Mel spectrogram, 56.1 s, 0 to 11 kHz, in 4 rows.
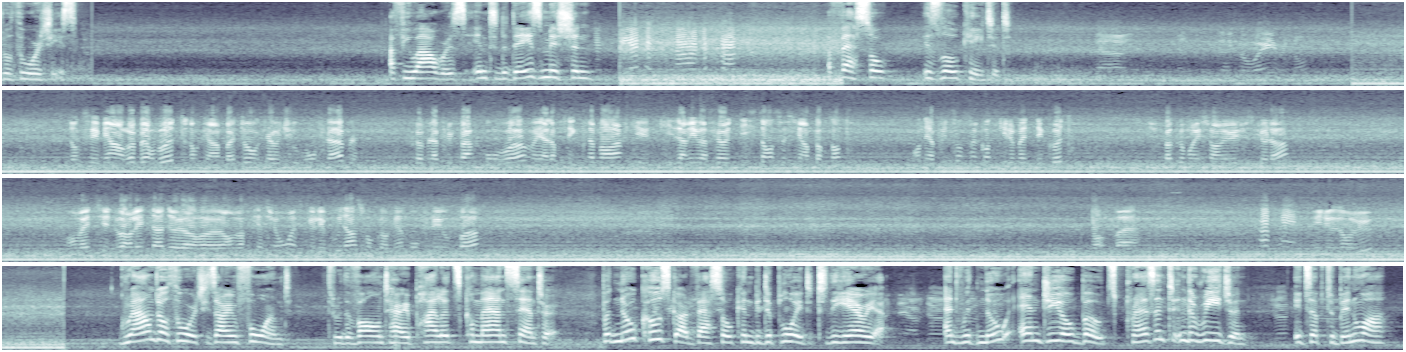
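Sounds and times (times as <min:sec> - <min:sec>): light aircraft engine droning: 0:00.0 - 0:56.0.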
